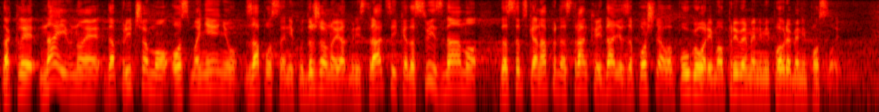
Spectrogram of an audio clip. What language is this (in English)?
Serbian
